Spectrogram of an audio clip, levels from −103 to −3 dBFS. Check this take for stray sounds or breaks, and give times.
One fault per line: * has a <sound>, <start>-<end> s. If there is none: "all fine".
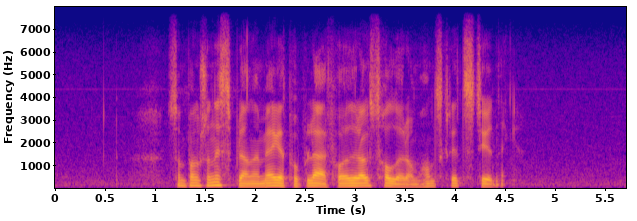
all fine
